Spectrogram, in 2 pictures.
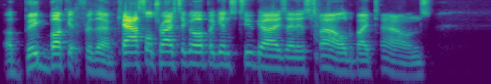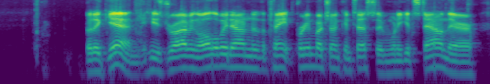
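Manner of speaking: lively radio play-by-play call of a Spurs game. Acted. Fan practicing radio play-by-play.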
